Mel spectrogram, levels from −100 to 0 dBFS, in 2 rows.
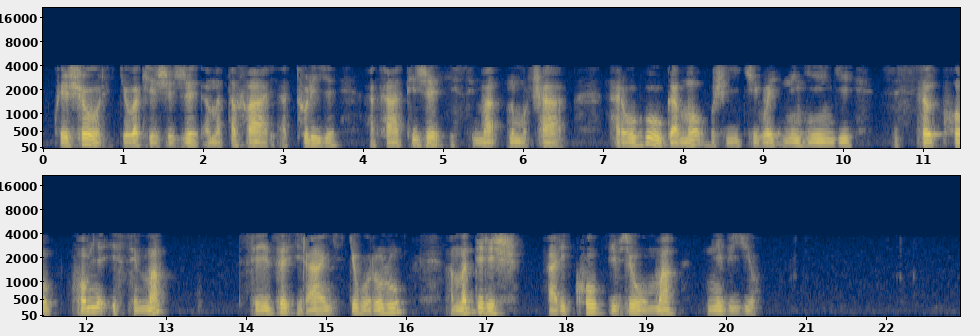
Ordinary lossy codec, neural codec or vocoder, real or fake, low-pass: AAC, 16 kbps; none; real; 7.2 kHz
